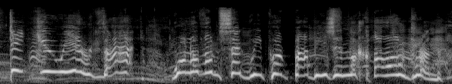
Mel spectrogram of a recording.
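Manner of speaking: high-pitched scandalised indignation; outraged. Acted. Witch in audience hears herself slandered, outraged. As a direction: cry out in affronted disbelief.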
